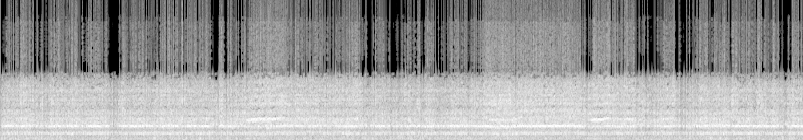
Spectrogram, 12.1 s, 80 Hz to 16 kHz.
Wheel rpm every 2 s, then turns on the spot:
230, 230, 230, 230, 230, 240.
none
